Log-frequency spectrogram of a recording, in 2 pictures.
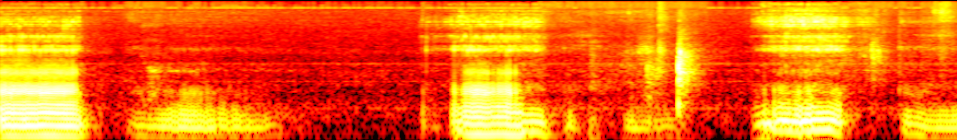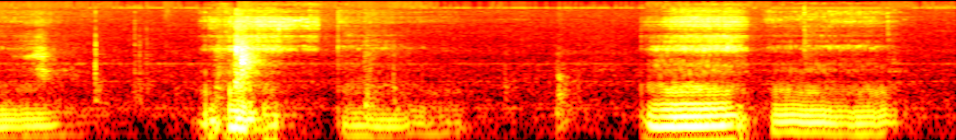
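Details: A sleeping yellow Labrador Retriever snores indoors: long, rough, rumbling breaths recur every two to three seconds, each with a growly low drone, separated by quiet pauses.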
